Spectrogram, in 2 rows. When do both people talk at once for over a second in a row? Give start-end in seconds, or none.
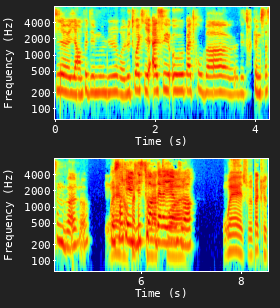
5.4-7.0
